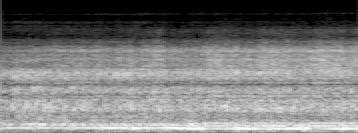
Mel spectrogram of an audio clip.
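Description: A steady droning note with overtones over a hiss, slowly swelling louder: the opening drone of a heavy metal track.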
